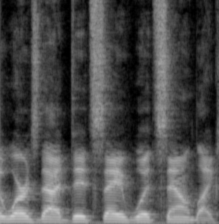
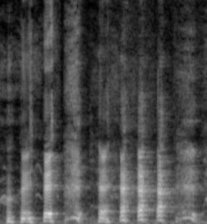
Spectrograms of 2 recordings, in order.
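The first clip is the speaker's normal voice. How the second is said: sudden high burst of laughter; 5 semitones higher than usual. Real, not acted. Laughs at a teasing remark.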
